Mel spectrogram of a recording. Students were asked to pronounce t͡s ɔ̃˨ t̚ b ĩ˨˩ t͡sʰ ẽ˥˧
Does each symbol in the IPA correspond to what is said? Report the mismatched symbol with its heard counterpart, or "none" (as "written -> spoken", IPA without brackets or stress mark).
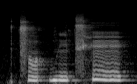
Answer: none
